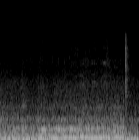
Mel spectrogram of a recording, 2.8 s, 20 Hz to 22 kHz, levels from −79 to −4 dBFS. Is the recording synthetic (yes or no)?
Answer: no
